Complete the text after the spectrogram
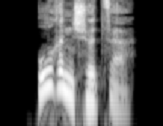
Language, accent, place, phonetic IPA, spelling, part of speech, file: German, Germany, Berlin, [ˈoːʁənˌʃʏt͡sɐ], Ohrenschützer, noun, De-Ohrenschützer.ogg
- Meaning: earmuff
